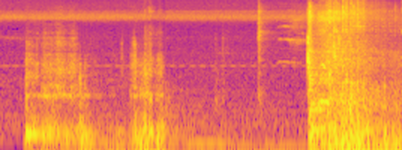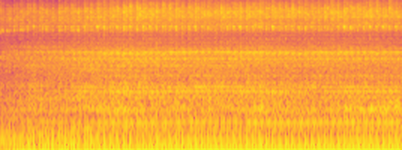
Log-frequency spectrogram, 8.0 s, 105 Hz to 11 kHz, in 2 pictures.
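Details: 2020 Spartan RZ48 mower with Kawasaki FR691V engine, after its first oil change: engine catches after a few tries then settles into a steady, even low-pitched idle, no knocks or misses; running healthy, no leaks.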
